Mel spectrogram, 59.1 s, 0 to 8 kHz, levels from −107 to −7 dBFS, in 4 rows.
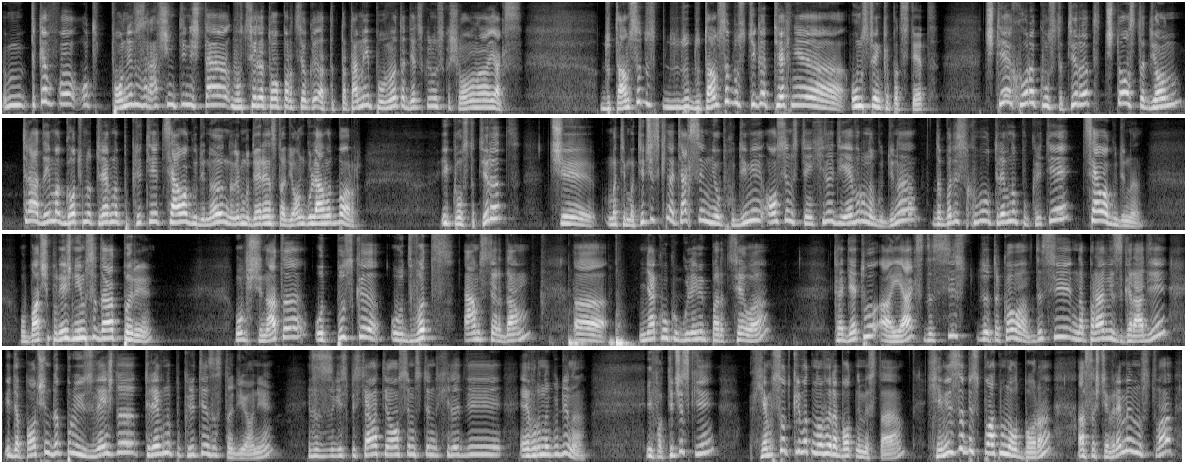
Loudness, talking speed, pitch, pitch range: -28 LUFS, 130 wpm, 200 Hz, 165-240 Hz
